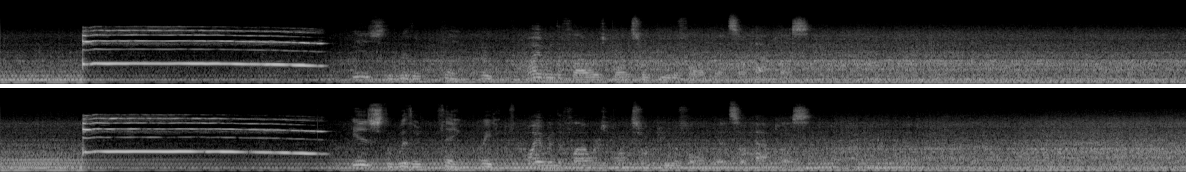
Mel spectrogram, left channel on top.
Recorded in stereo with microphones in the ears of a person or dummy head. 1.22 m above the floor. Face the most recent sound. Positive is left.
turn(degrees=75)  # may be behind; listen again after turning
